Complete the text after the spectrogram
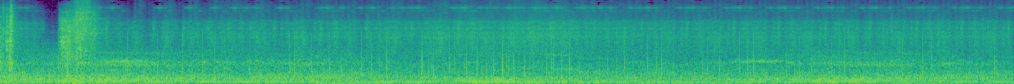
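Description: Footsteps run across a stone floor.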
